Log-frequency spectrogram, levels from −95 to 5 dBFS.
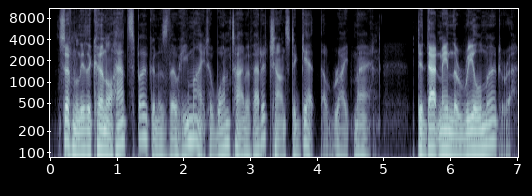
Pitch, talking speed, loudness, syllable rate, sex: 100 Hz, 230 wpm, -23 LUFS, 6.2 syllables/s, male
